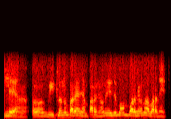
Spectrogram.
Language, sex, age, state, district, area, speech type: Malayalam, male, 18-30, Kerala, Idukki, urban, conversation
